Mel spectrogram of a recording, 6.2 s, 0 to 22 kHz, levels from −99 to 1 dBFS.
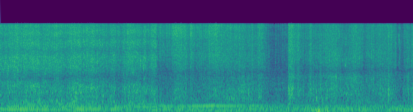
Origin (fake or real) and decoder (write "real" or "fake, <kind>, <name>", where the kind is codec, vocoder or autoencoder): fake, vocoder, Vocos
